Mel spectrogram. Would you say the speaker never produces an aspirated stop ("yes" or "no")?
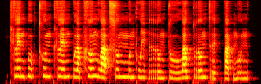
no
